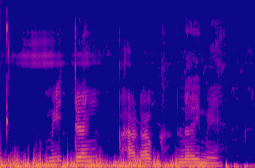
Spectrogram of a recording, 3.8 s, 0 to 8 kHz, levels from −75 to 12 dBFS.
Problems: background sounds at intervals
